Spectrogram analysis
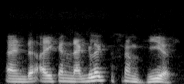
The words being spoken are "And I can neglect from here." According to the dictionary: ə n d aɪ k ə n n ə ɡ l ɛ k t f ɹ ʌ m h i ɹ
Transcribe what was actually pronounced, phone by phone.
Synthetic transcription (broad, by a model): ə n d aɪ k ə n n ə ɡ l ɛ k t f ɹ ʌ m h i ɹ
